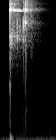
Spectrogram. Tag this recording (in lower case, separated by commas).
home sounds, coin (dropping)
